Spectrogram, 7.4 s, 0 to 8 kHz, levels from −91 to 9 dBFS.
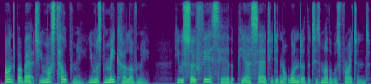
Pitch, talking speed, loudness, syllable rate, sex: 175 Hz, 225 wpm, -21 LUFS, 5.7 syllables/s, female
